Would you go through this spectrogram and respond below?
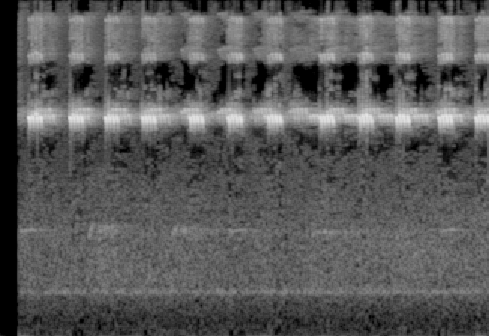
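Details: Cricket chirping in loud, regular pulsed bursts of shrill trilled notes, about two per second, with a faint steady hum beneath.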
